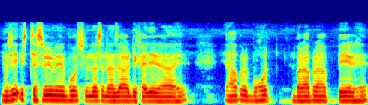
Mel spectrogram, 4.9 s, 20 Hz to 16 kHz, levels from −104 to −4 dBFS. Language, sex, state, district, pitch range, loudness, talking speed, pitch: Hindi, male, Arunachal Pradesh, Papum Pare, 125-135 Hz, -14 LUFS, 230 wpm, 130 Hz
